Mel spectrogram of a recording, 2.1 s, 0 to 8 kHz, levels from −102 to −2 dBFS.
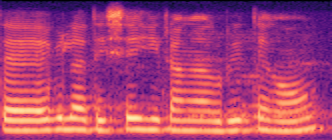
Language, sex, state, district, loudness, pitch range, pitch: Chakma, female, Tripura, Dhalai, -14 LUFS, 215-235 Hz, 220 Hz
